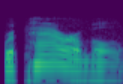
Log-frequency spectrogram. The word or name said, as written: repairable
